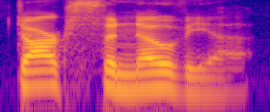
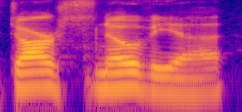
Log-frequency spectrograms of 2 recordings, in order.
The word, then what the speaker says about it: Darth Synovia: Well, I actually didn't always pronounce, my name Darth Synovia. I actually pronounced it at first as Dark Synovia. But because so many people pronounce it as Darth Synovia, I pronounced it the same way as everyone else. So it's Darth Synovia.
